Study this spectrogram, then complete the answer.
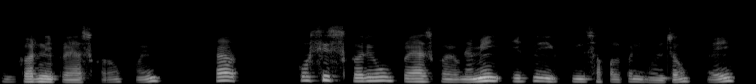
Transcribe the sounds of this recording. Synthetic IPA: ɡʌrneprʌjasɡ̥ʌɾʌ̃w̃ɦoj | rʌ | kosisɡʌɾjow̃prʌjasɡʌɾjõw̃nɦamieknʌjek̚d̪insʌpʰʌlpʌniɦunt͡sʰʌw̃ɦoj

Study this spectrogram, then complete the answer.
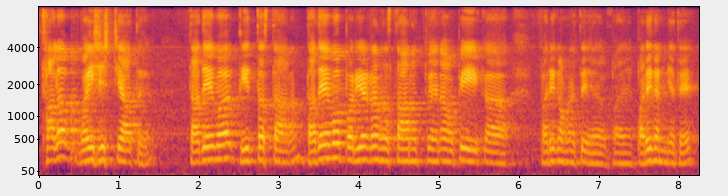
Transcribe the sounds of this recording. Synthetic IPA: st̪ʰɐlɐʋɐjʃiʂʈjaːt̪ɨ | t̪ɐd̪eːʋɐt̪iːt̪ːɐst̪ʰaːnɐmt̪ɐd̪eːʋɐpɐɾjɐʈɐnɐst̪ʰaːnɐt̪ʋeːnɐɐpikɐ | pɐɾiɡɐmɐt̪epɐɾiɡɐɳjɐt̪eː

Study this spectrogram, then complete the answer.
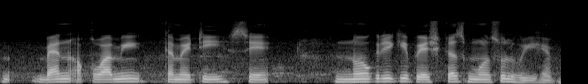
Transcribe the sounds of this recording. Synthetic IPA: bɛːnɐ̰qwaːmikɐmeːʈise | nɔːkɾikipeːʃkəsmɔːsuːlɦʊiɦɛː

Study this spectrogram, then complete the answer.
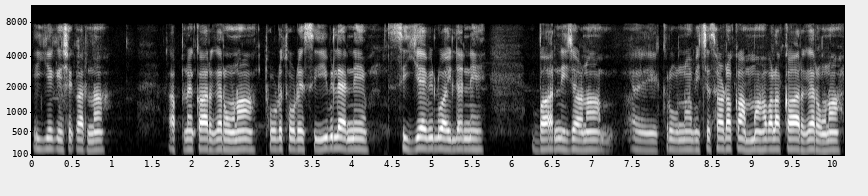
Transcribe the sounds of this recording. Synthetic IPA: ɪjɛːkɪʃkəɾnãː | aːpnẽːkaːɾɡəɾɔːnaːt̪ʰoːɽeːt̪ʰoːɽeːsiːblɛːneː | siːd͡ʒɛːʋiːlʊaːiːlɛːneː | baːɾnĩːd͡ʒaːnaː | kɾoːnãːbɪt͡ʃsaːɽaːkamːãːʋaːlaːkaːɾɡəɾɔːɳaː

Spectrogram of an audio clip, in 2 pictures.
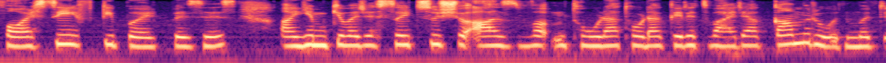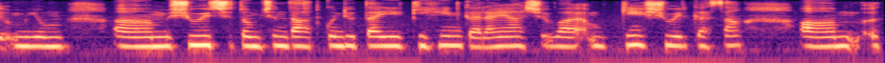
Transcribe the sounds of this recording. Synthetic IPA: fɔːɾseːfʈiːpəɾpəsɪzjimkiʋɐd͡ʒasəʈʰʲsut͡ʃʰaːzt̪ʰoːɽaːt̪ʰoːɽakəɾit̪ʰʋaːɦɾʲjaːkɐmɾoːd̪mɨt̪jum | ʃuiɾʲt͡ʃʰi̥t̪umt͡ʃʰind̪aːt̪ʰkũnd̪jut̪aːjekiɦinʲkɐɾaːjãːt͡ʃʰʋakẽʃuiɾʲkɐsãː

